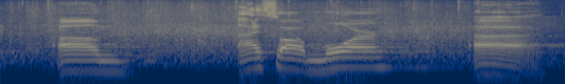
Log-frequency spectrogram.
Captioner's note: applause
